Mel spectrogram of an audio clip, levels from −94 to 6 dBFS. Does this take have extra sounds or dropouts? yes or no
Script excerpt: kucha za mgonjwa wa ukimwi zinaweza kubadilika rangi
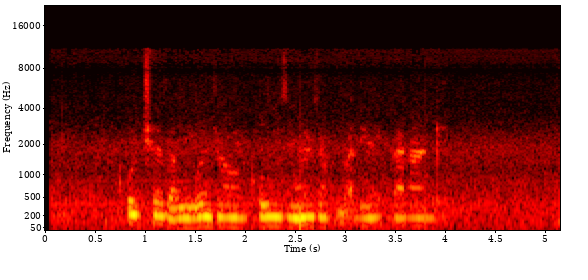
no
